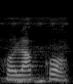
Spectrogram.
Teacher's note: Contoh yaitu dalam bahasa Batak Toba, kata holan ho, hanya kau, diucapkan holako. Bunyi N pada holan dan bunyi H pada ho saling disesuaikan atau diasimilasikan menjadi K.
